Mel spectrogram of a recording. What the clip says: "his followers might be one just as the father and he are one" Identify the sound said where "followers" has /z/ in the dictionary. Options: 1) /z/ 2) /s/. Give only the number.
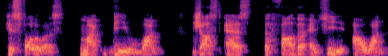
2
